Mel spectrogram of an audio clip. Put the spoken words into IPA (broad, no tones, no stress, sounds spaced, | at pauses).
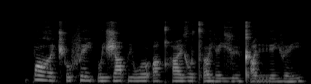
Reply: p ɔ ʁ i t͡ʃʼ u f e j ʔ u j ʒ ɑ p i w o ʔ ɑ qʰ o j ɣ o tʼ ʌ j e j ɣ y kʼ ɑ rʲ ə j β e j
